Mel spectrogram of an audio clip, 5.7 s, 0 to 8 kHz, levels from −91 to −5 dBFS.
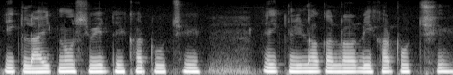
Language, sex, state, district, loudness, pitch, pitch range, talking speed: Gujarati, male, Gujarat, Valsad, -13 LUFS, 145 Hz, 140-150 Hz, 125 wpm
